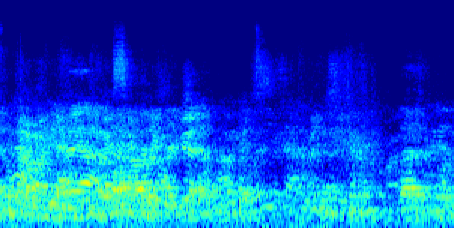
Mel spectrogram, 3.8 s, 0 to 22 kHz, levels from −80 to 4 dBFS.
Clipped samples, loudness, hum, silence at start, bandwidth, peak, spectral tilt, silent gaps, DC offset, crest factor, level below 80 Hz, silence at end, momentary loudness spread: under 0.1%; -35 LUFS; none; 0 s; 16 kHz; -20 dBFS; -5 dB/octave; none; under 0.1%; 14 dB; -56 dBFS; 0 s; 10 LU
